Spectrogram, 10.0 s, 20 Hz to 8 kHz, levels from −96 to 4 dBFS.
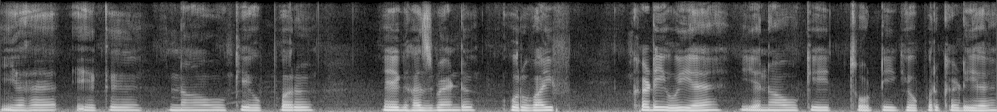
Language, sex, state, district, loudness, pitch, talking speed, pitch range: Hindi, male, Chhattisgarh, Sukma, -17 LUFS, 185 Hz, 120 wpm, 175-190 Hz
